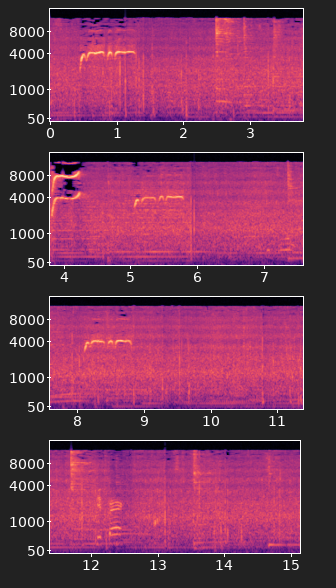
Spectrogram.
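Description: Rushing river water under steady background music, with four short high whistled notes: one about half a second in, one near the four-second mark that slides up higher, one at about five seconds and one at about eight seconds.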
